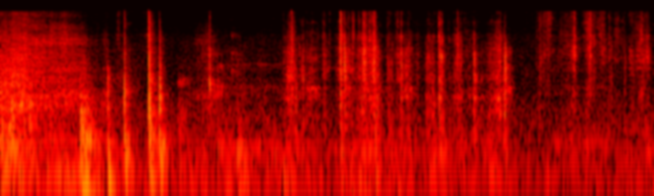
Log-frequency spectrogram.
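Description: Faint handling noises: a brief sliding rustle at the start as a whiteboard is pushed across a wooden table, then scattered light clicks and taps as fraction pieces are picked out of a wooden box and set down on the table.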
